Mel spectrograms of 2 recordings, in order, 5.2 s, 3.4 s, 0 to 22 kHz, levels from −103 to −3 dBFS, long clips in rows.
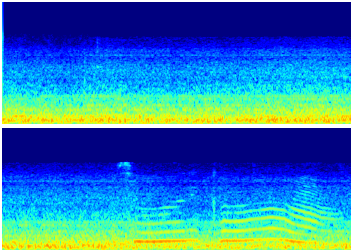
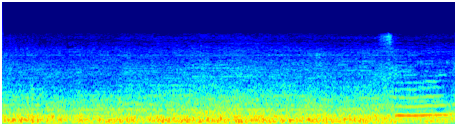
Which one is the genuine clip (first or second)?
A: first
